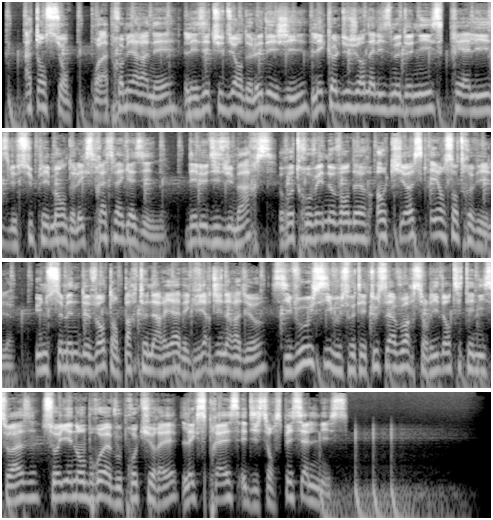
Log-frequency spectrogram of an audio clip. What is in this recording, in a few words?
French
